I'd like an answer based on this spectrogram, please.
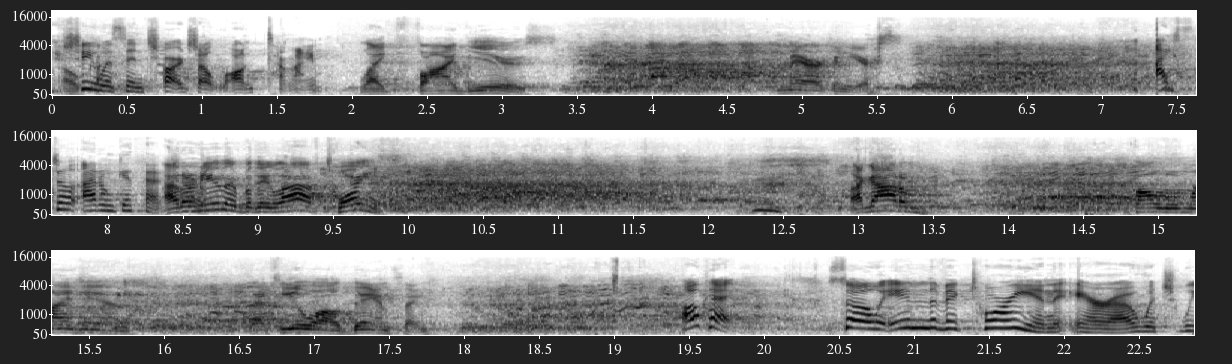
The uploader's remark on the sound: Gin (LIVE at London Podcast Festival). LIVE recording from the London Podcast Festival.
